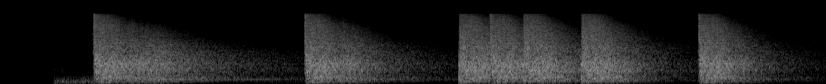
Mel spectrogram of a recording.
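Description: Smith & Wesson Model 915 9mm semi-automatic pistol firing about six shots, fitted with a 16 lb recoil spring. The shots come irregularly: one, then another two seconds later, then three in quick succession, then one more. Each shot leaves a long echo dying away behind it.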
